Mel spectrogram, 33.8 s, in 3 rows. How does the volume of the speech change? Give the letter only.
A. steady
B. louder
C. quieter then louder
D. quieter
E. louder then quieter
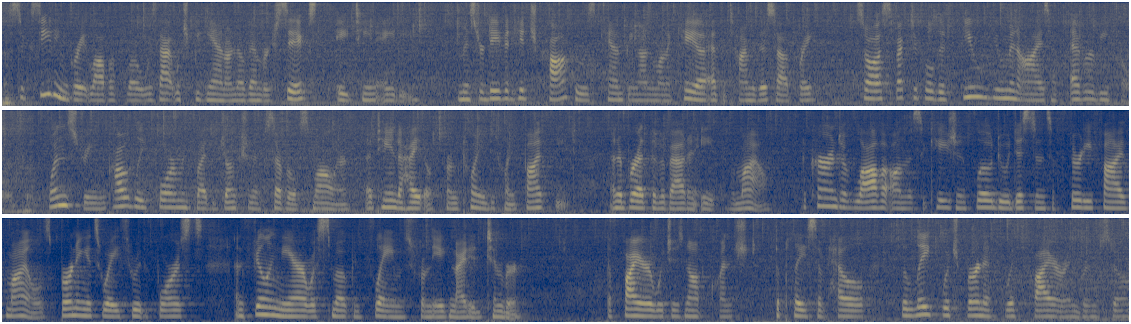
A.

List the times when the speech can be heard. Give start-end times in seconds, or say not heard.
0.0-27.8, 28.5-33.7.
